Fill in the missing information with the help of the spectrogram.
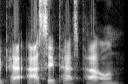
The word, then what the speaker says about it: Paspalum: I say Paspalum. I guess where you put the emphasis.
